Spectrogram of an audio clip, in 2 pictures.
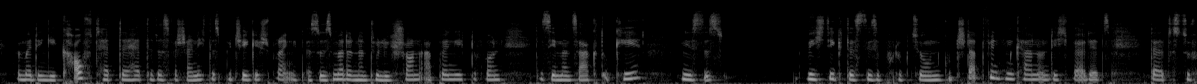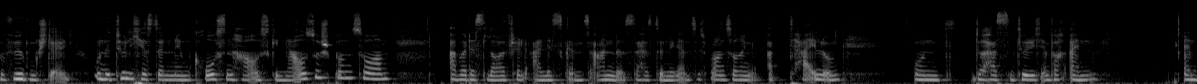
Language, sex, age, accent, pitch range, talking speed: German, female, 10-29, German, 215-240 Hz, 180 wpm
